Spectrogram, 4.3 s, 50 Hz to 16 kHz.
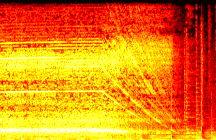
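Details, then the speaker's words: Bosch GSB 550 Professional 550 W variable-speed reversible impact drill after one year of use, run with no load: spins up to a steady high whine with an even buzz and winds down cleanly; sounds quite smooth and healthy. "Ya, cukup lumayan halus ya rekan-rekan."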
